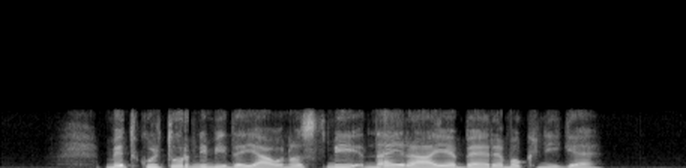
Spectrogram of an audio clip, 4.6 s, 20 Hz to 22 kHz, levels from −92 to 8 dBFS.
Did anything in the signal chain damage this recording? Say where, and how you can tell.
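Yes, at the network stage. Between "kulturnimi dejavnostmi" and "najraje beremo", from 2.53 to 2.56 s, there is VoIP packet loss concealed by the speech codec. The speech briefly smears into a short, fading extension of the preceding sound. That points to a single lost 20 ms frame. The decoder filled the gap by repeating its last pitch and spectral shape at falling gain. Speech then takes a moment to regain full strength, over the light hoarseness of the Speex encoding.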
